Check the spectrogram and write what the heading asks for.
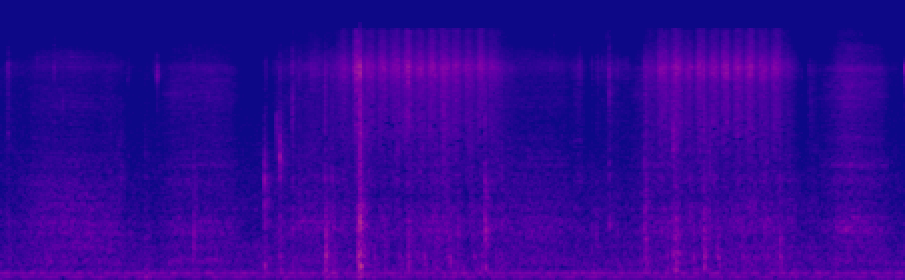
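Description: Pieces of snapping turtle meat being dredged in seasoned flour in a plastic tub: the meat rubbing and scraping through the flour, in two spells of rapid, rhythmic strokes, with a few light clicks in between.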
